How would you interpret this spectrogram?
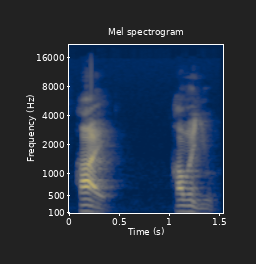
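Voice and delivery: firm, punched deep greeting; deep, authoritative. Shown as a demonstration. Coach showing tone difference, deep and authoritative. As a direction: land a loud, commanding hi. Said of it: "the tone in the first one was authoritative".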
